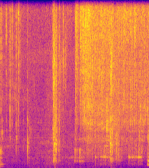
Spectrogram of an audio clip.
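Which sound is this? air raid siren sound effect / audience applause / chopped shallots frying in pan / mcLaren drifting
chopped shallots frying in pan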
